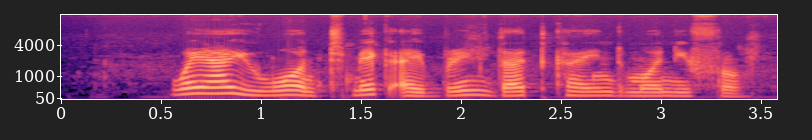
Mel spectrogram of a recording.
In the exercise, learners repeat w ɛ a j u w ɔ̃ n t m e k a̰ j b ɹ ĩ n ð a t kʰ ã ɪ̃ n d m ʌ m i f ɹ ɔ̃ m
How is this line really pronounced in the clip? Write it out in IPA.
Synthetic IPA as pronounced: w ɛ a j u w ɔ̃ n t m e k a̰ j b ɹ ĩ ŋ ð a t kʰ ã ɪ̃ n d m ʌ n i f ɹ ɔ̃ m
